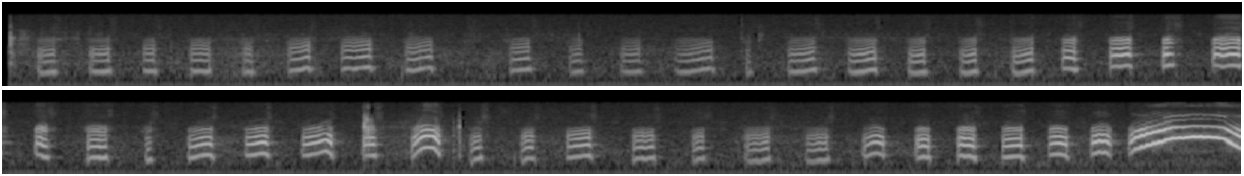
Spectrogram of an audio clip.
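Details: English Setter puppy named Remington, about three weeks old, before its eyes have opened, gives a rapid run of short, high whimpering squeaks, several per second, building to a longer, louder rising-falling cry at the end; indoors.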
